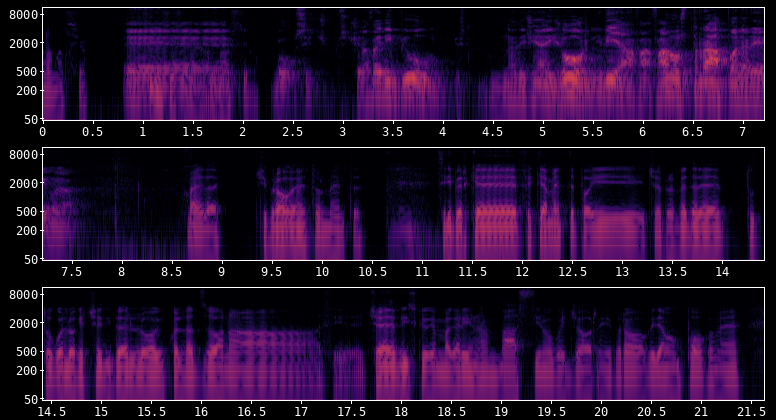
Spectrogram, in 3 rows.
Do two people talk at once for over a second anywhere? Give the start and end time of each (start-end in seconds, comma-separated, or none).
0.9-2.2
